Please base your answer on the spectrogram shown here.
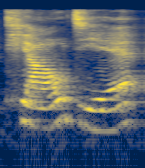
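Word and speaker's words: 调节: 有一个发音是调，调节啊。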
